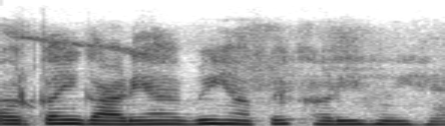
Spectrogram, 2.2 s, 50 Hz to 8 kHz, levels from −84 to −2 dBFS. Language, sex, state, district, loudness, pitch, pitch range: Hindi, female, Bihar, Sitamarhi, -16 LUFS, 210 Hz, 200-225 Hz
